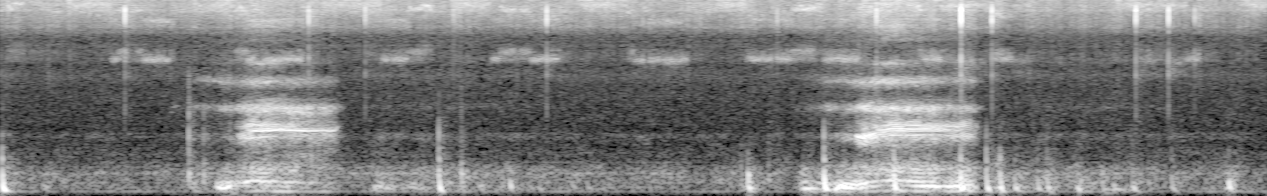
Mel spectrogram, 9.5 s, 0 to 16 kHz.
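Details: Two loud, rattling snores several seconds apart, with quiet breathing and faint clicks between; snoring at about 13 breaths a minute.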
